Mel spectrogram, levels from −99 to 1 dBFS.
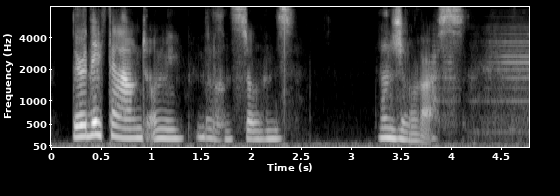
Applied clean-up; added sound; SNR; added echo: neural diffusion model UNIVERSE++.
